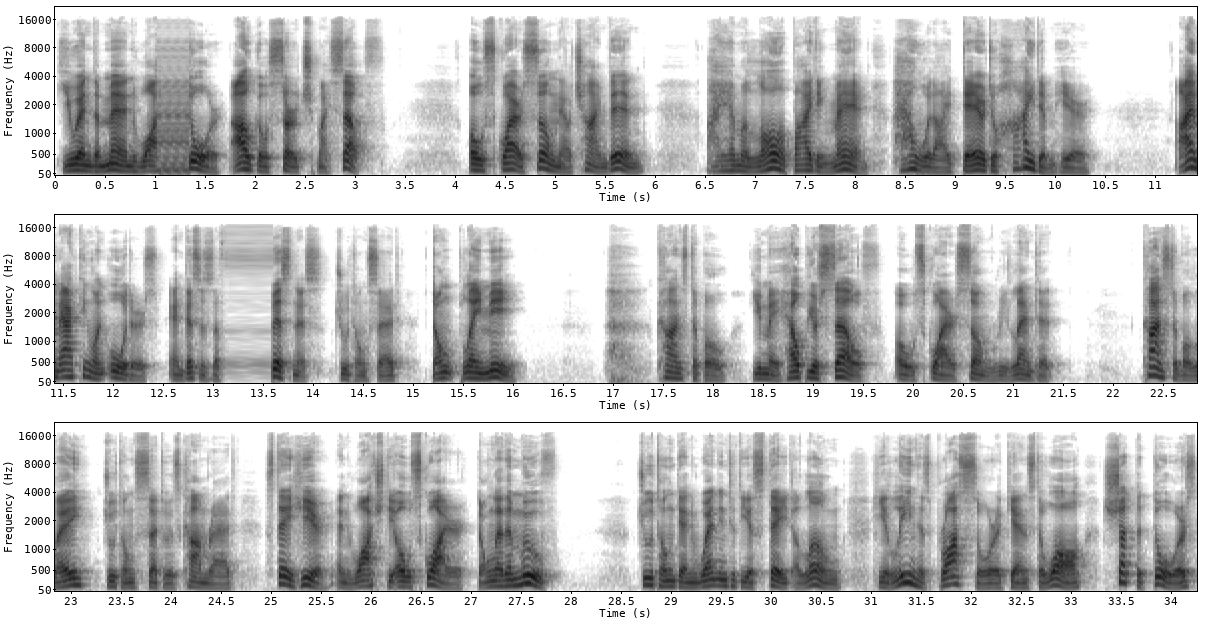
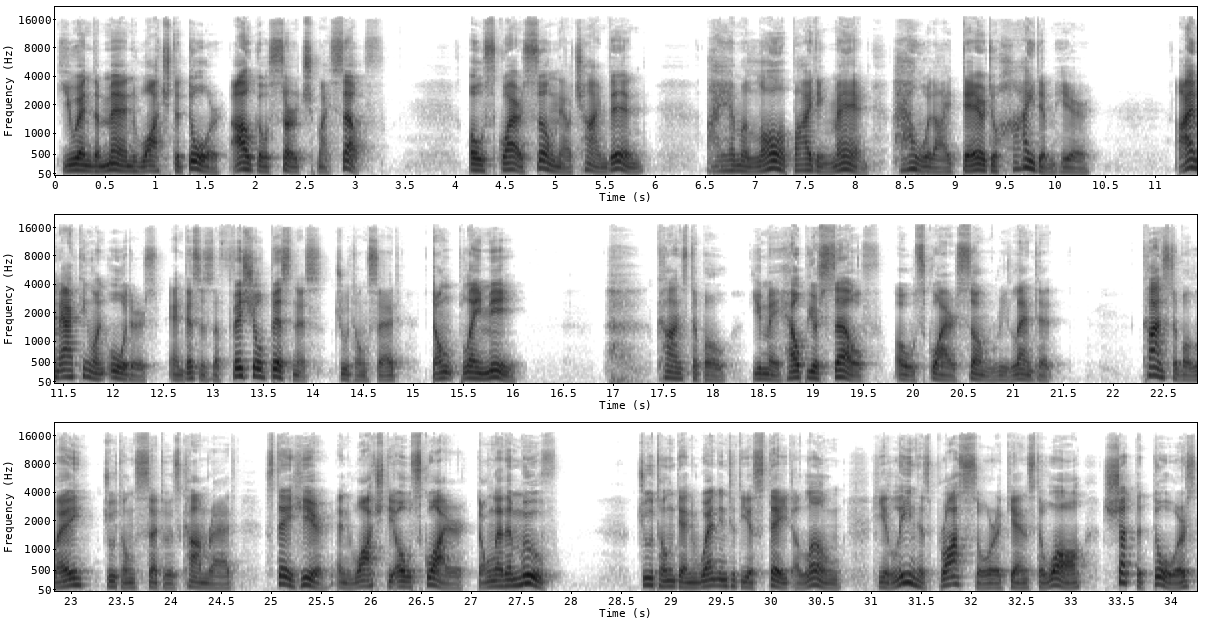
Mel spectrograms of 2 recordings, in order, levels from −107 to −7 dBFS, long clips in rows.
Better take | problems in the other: second | audio freezing; at 1 s and at 13 s

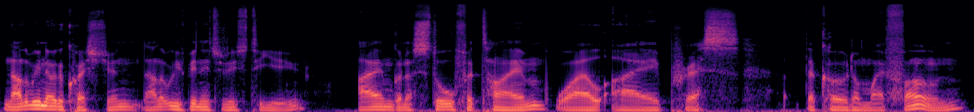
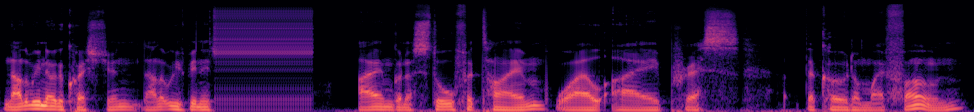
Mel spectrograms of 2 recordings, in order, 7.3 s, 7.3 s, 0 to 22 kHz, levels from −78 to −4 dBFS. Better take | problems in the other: first | audio freezing; at 1.5 s for 0.5 s

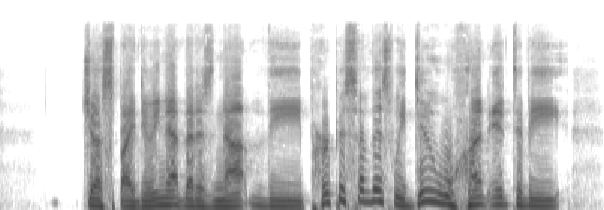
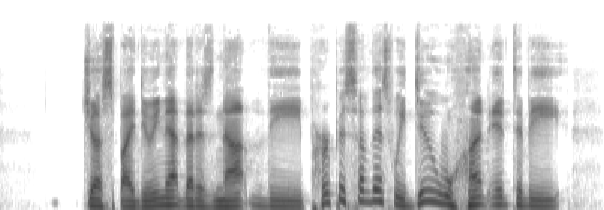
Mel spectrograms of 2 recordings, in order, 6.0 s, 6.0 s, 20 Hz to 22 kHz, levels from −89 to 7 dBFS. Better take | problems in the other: second | distortion; slight; 10 dB below the speech

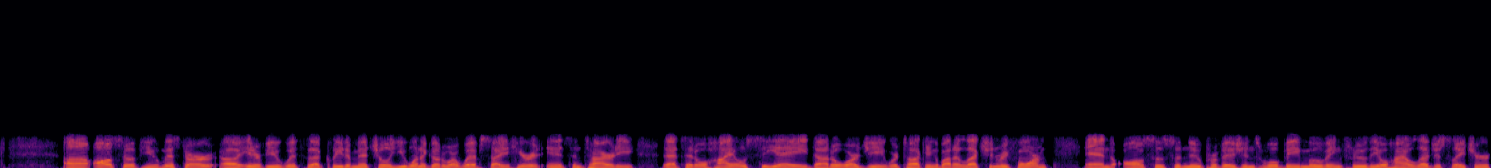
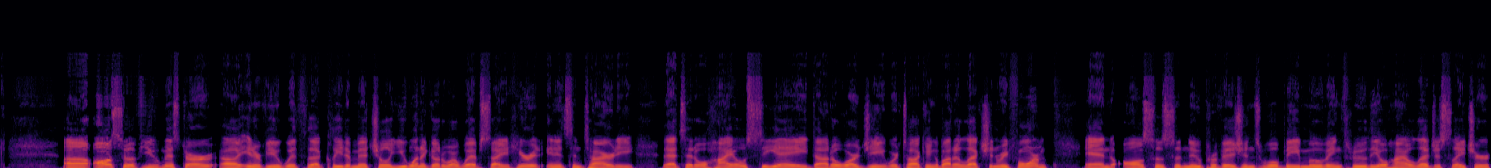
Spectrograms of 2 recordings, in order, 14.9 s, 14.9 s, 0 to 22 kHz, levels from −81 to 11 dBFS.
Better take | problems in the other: second | garbled, watery; badly; nothing above 4 kHz; slightly in the second

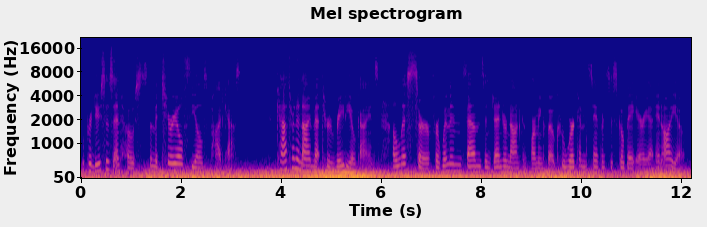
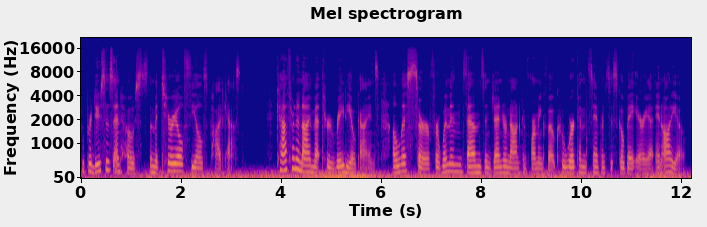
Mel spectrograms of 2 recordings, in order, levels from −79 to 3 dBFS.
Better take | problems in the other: second | low rumble; loud; throughout; 2 dB below the speech; faint in the second

